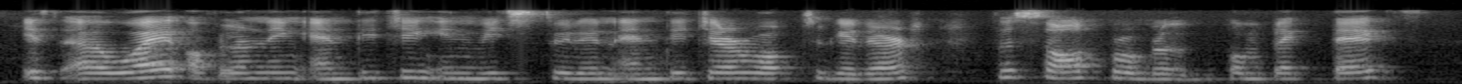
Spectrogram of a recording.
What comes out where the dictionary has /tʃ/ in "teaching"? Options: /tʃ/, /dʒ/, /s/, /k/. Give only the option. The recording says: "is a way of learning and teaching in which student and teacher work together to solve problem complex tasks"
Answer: /tʃ/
